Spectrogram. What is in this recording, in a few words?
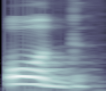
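"од", Komi, female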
